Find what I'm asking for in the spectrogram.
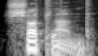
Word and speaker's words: Schottland: Schottland.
